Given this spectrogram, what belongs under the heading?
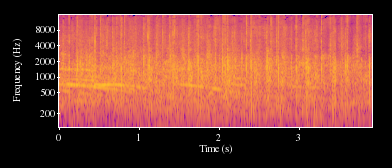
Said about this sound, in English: One more round of applause for his orders.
